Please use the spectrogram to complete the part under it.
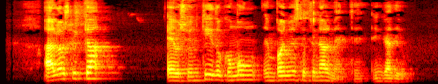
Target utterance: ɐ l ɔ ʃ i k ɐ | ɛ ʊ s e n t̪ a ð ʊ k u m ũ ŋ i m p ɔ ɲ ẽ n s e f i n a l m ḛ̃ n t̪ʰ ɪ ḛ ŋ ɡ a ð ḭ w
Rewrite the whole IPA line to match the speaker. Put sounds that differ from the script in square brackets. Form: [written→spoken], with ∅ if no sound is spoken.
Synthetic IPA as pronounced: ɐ l ɔ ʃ i k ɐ | ɛ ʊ s e n t̪ [a→i] ð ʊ k [u→o] m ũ ŋ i m p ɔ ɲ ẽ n s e f i n a l m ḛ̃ n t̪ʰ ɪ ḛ ŋ ɡ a ð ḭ w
